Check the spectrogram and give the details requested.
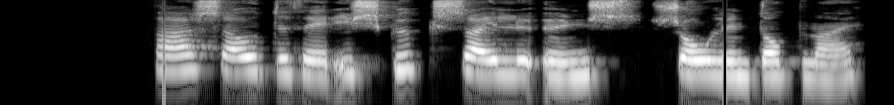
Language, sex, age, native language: Icelandic, female, 13, Icelandic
